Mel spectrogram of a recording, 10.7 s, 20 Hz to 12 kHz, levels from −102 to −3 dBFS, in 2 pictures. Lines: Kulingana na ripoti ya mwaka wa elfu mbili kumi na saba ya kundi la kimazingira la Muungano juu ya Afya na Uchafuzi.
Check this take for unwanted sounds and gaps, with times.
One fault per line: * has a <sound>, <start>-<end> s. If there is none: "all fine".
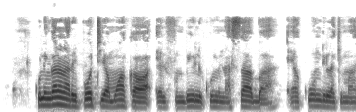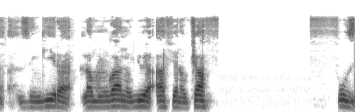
all fine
